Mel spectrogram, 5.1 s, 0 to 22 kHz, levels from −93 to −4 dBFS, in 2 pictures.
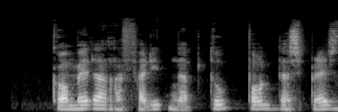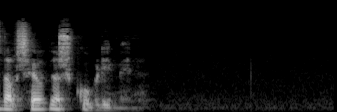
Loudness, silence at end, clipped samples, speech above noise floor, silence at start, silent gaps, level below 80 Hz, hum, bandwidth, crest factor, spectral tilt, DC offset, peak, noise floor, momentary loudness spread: -28 LUFS; 1.7 s; under 0.1%; 49 dB; 0.4 s; none; -70 dBFS; none; 10.5 kHz; 22 dB; -5 dB/octave; under 0.1%; -8 dBFS; -77 dBFS; 10 LU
